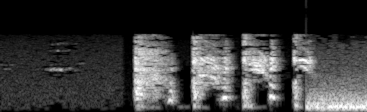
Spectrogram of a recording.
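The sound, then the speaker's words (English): Coughing: four loud, harsh coughs in quick succession, each a short rough burst separated by brief gaps, following a faint, near-silent start. “Cough, sputter. Sorry.”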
